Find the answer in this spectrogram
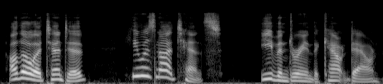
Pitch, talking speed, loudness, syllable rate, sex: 210 Hz, 155 wpm, -19 LUFS, 6.0 syllables/s, female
